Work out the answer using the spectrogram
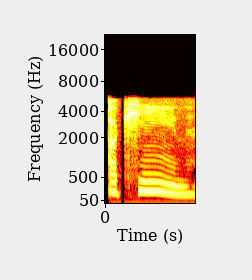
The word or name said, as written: achene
